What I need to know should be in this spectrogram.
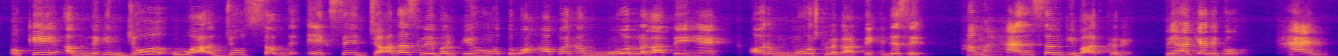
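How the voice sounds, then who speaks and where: A woman teaching an English grammar lesson in an exam coaching class. She steps through each point slowly and keeps asking the class rhetorical questions. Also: fairly high pitch. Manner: slow and repetitive, spelling out each step.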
